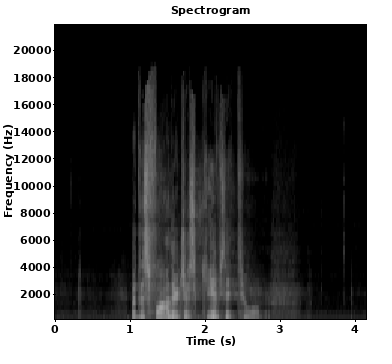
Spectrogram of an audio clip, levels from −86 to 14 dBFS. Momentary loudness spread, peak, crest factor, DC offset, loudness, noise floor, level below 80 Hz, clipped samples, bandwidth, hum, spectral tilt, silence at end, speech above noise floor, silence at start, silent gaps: 18 LU; -12 dBFS; 24 dB; under 0.1%; -31 LUFS; -70 dBFS; -78 dBFS; under 0.1%; 19 kHz; none; -3 dB/octave; 1.1 s; 38 dB; 1 s; none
